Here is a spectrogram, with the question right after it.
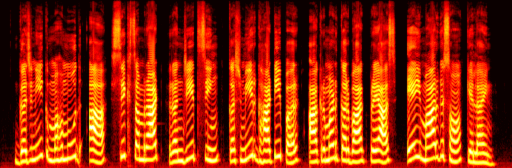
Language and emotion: Maithili, neutral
